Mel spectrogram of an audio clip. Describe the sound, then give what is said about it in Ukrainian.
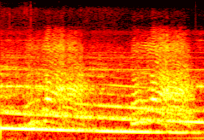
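An air raid siren wails over the Kharkiv region during the wartime invasion, one loud, steady tone that holds unbroken throughout. “Повітряна тривога.”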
